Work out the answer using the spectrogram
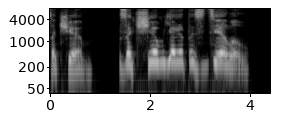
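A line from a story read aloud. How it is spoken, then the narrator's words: Sobbing desperate whisper. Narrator (Russian): Он всхлипывал и шептал отчаянно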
